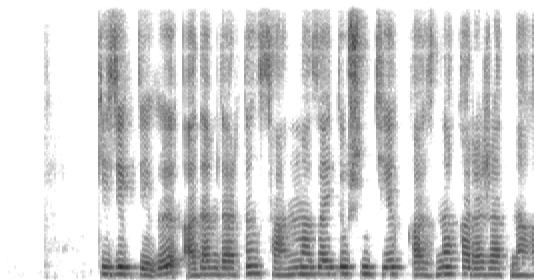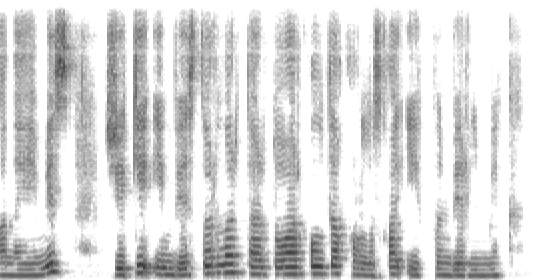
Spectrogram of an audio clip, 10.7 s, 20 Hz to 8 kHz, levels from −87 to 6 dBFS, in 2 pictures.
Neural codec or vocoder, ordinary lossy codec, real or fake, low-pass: none; none; real; none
